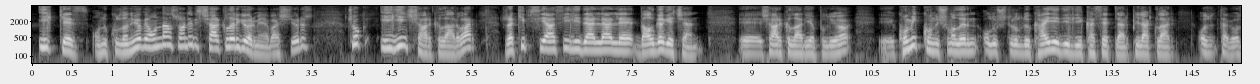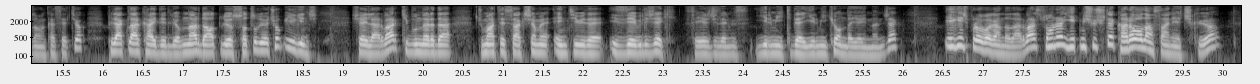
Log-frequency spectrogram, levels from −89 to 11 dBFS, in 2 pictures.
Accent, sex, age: native, male, 40-59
